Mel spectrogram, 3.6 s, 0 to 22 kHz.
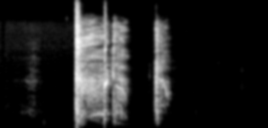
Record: {
  "cough_length": "3.6 s",
  "cough_amplitude": 32768,
  "cough_signal_mean_std_ratio": 0.28,
  "survey_phase": "beta (2021-08-13 to 2022-03-07)",
  "age": "18-44",
  "gender": "Male",
  "wearing_mask": "No",
  "symptom_cough_any": true,
  "symptom_new_continuous_cough": true,
  "symptom_runny_or_blocked_nose": true,
  "symptom_sore_throat": true,
  "symptom_fever_high_temperature": true,
  "symptom_onset": "5 days",
  "smoker_status": "Never smoked",
  "respiratory_condition_asthma": false,
  "respiratory_condition_other": false,
  "recruitment_source": "Test and Trace",
  "submission_delay": "3 days",
  "covid_test_result": "Positive",
  "covid_test_method": "RT-qPCR",
  "covid_ct_value": 18.3,
  "covid_ct_gene": "N gene"
}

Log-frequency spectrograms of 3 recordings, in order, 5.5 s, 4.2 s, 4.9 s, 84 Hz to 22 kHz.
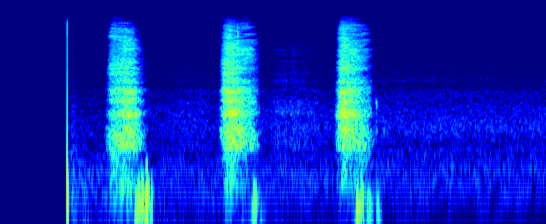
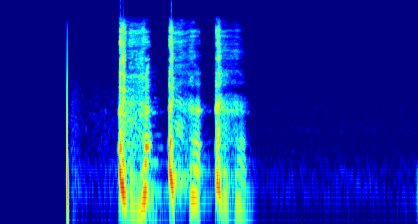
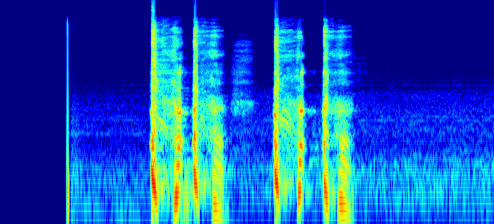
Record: {
  "exhalation_length": "5.5 s",
  "exhalation_amplitude": 11611,
  "exhalation_signal_mean_std_ratio": 0.35,
  "three_cough_length": "4.2 s",
  "three_cough_amplitude": 32534,
  "three_cough_signal_mean_std_ratio": 0.25,
  "cough_length": "4.9 s",
  "cough_amplitude": 32768,
  "cough_signal_mean_std_ratio": 0.29,
  "survey_phase": "alpha (2021-03-01 to 2021-08-12)",
  "age": "18-44",
  "gender": "Male",
  "wearing_mask": "No",
  "symptom_none": true,
  "smoker_status": "Never smoked",
  "respiratory_condition_asthma": false,
  "respiratory_condition_other": false,
  "recruitment_source": "REACT",
  "submission_delay": "1 day",
  "covid_test_result": "Negative",
  "covid_test_method": "RT-qPCR"
}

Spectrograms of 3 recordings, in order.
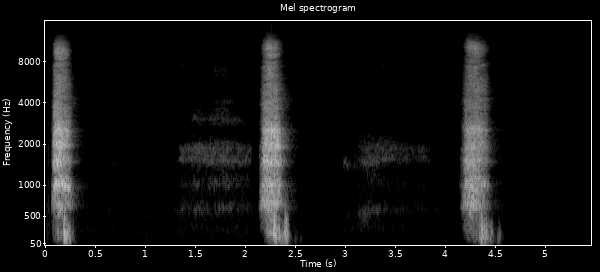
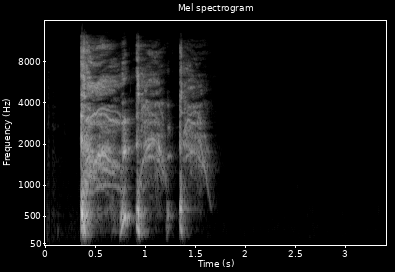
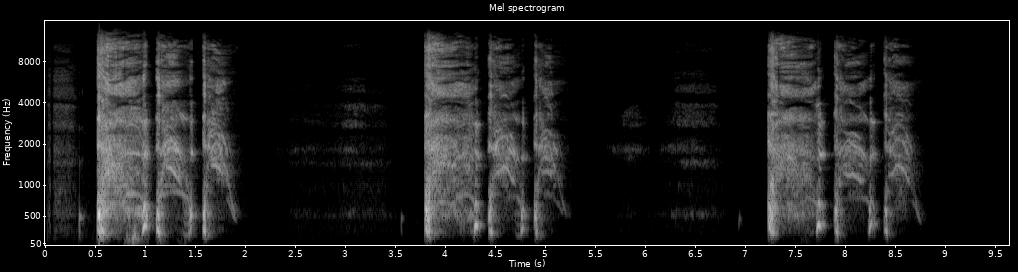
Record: {
  "exhalation_length": "5.5 s",
  "exhalation_amplitude": 27558,
  "exhalation_signal_mean_std_ratio": 0.25,
  "cough_length": "3.4 s",
  "cough_amplitude": 29448,
  "cough_signal_mean_std_ratio": 0.35,
  "three_cough_length": "9.6 s",
  "three_cough_amplitude": 32767,
  "three_cough_signal_mean_std_ratio": 0.35,
  "survey_phase": "beta (2021-08-13 to 2022-03-07)",
  "age": "45-64",
  "gender": "Female",
  "wearing_mask": "No",
  "symptom_none": true,
  "smoker_status": "Never smoked",
  "respiratory_condition_asthma": false,
  "respiratory_condition_other": false,
  "recruitment_source": "REACT",
  "submission_delay": "2 days",
  "covid_test_result": "Negative",
  "covid_test_method": "RT-qPCR",
  "influenza_a_test_result": "Negative",
  "influenza_b_test_result": "Negative"
}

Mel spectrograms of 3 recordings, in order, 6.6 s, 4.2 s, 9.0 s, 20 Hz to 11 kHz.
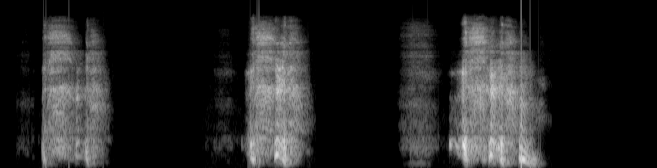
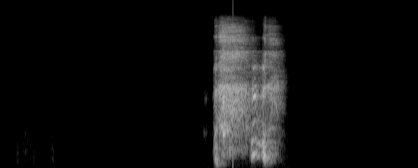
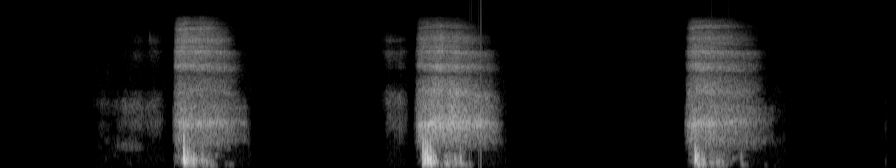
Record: {
  "three_cough_length": "6.6 s",
  "three_cough_amplitude": 9992,
  "three_cough_signal_mean_std_ratio": 0.34,
  "cough_length": "4.2 s",
  "cough_amplitude": 3017,
  "cough_signal_mean_std_ratio": 0.29,
  "exhalation_length": "9.0 s",
  "exhalation_amplitude": 5529,
  "exhalation_signal_mean_std_ratio": 0.25,
  "survey_phase": "alpha (2021-03-01 to 2021-08-12)",
  "age": "45-64",
  "gender": "Male",
  "wearing_mask": "No",
  "symptom_cough_any": true,
  "symptom_fever_high_temperature": true,
  "symptom_headache": true,
  "smoker_status": "Never smoked",
  "respiratory_condition_asthma": true,
  "respiratory_condition_other": false,
  "recruitment_source": "Test and Trace",
  "submission_delay": "1 day",
  "covid_test_result": "Positive",
  "covid_test_method": "RT-qPCR",
  "covid_ct_value": 20.9,
  "covid_ct_gene": "ORF1ab gene",
  "covid_ct_mean": 21.1,
  "covid_viral_load": "120000 copies/ml",
  "covid_viral_load_category": "Low viral load (10K-1M copies/ml)"
}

